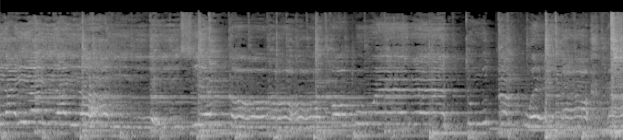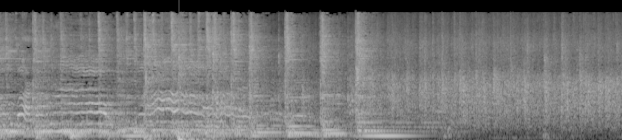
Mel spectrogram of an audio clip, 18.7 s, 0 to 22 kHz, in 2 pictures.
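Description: Male flamenco singer singing the closing line of a granaína, accompanied by a flamenco guitar. The guitar ends on a final strummed chord about 15 seconds in, and audience applause follows near the end.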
